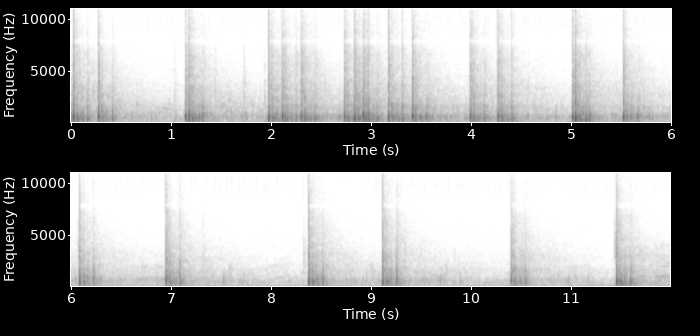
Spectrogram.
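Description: Aerial fireworks shells bursting: a run of sharp bangs, each with a short fading tail. They come thick and fast over the first few seconds, then thin out to one roughly every half-second to second.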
